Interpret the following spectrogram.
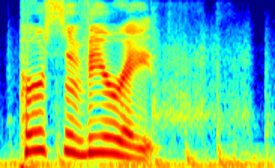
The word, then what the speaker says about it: perseverate: Perseverate. Why can't I speak? Perseverate. Nailed it. First time, first try. Dude, words are hard. Okay, sometimes, listen. Emphasis on the second syllable.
